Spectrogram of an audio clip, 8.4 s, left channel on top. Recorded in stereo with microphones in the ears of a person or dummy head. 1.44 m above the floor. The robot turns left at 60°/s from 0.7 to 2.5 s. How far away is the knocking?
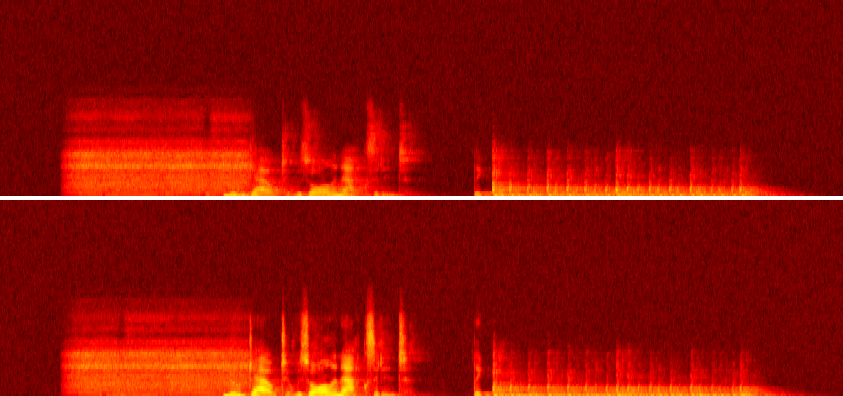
About 6 m.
